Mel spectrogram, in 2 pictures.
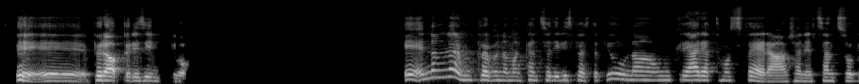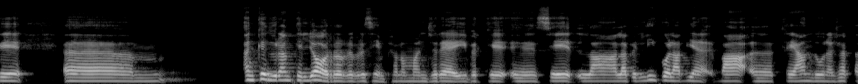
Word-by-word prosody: E -, -, +6 dB, 0.6 s
e -, -, -8 dB
però 195 Hz, -2 st, +8 dB
per 175 Hz, 0 st, -4 dB
esempio 175 Hz, -, -4 dB, 2.1 s
Eh 230 Hz, 0 st, +2 dB
no, 325 Hz, +6 st, -3 dB
non 335 Hz, +2 st, -8 dB
è 350 Hz, -, +3 dB
m 205 Hz, -1 st, -4 dB
proprio 205 Hz, -2 st, 0 dB
una 190 Hz, -1 st, -4 dB
mancanza 190 Hz, +1 st, -6 dB
di 190 Hz, -, -3 dB
rispetto, 190 Hz, -2 st, -5 dB
è -, -, -14 dB
più 250 Hz, +3 st, -6 dB
un 230 Hz, -4 st, -2 dB
un 200 Hz, -1 st, -3 dB
creare 200 Hz, 0 st, +1 dB
atmosfera, 190 Hz, -8 st, -1 dB
cioè 160 Hz, +2 st, -7 dB
nel 150 Hz, 0 st, -6 dB
senso 165 Hz, 0 st, -4 dB
che, -, -, +2 dB, 0.4 s
ehm, 160 Hz, +5 st, 0 dB, 0.6 s
anche 210 Hz, +4 st, +3 dB
durante 200 Hz, -3 st, +1 dB
gli 190 Hz, -, -1 dB
horror, 155 Hz, -6 st, +6 dB
pre -, -, -5 dB
esempio, 155 Hz, -1 st, -6 dB
non 145 Hz, 0 st, -8 dB
mangerei, 145 Hz, -1 st, +1 dB
perché, 145 Hz, 0 st, -3 dB
ehm, 145 Hz, -1 st, -3 dB
se 160 Hz, +3 st, +2 dB
la 155 Hz, 0 st, 0 dB
la 155 Hz, 0 st, +2 dB
pellicola 170 Hz, 0 st, -1 dB
vie 165 Hz, -2 st, -3 dB
va, 155 Hz, 0 st, +3 dB
uhm, 145 Hz, -1 st, -5 dB
creando 155 Hz, +1 st, -1 dB
una 140 Hz, -2 st, -4 dB
certa 160 Hz, 0 st, -7 dB
170 Hz, 160 wpm, -24 LUFS, 155-200 Hz, 2.1 s, però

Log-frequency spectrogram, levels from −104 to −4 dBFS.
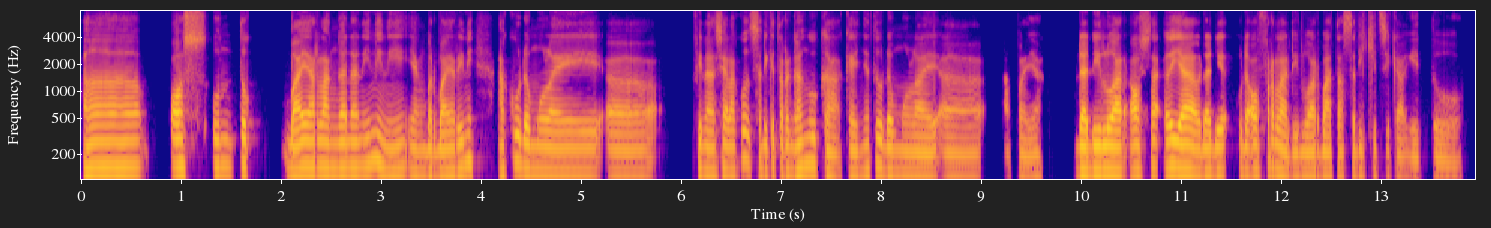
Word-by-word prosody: eee, 140 Hz, +1 st, +3 dB, 0.3 s
pos 145 Hz, -1 st, +3 dB
untuk 145 Hz, 0 st, -2 dB, 0.3 s
untuk -, -, -10 dB
bayar 140 Hz, +3 st, +6 dB
langganan 140 Hz, 0 st, +1 dB
ini 165 Hz, +3 st, -2 dB
nih, 125 Hz, -4 st, -3 dB
yang 115 Hz, -1 st, -4 dB
berbayar 115 Hz, +2 st, +1 dB
ini, 155 Hz, +4 st, -2 dB, 0.2 s
aku 150 Hz, +6 st, -1 dB
udah 135 Hz, -, +4 dB
mulai, 120 Hz, -1 st, 0 dB, 0.4 s
eee, 115 Hz, 0 st, -2 dB, 0.4 s
finansial 125 Hz, -1 st, -1 dB
aku 175 Hz, +9 st, -1 dB
sedikit 130 Hz, -6 st, -5 dB
terganggu, 130 Hz, +4 st, 0 dB
Kak, 105 Hz, -4 st, -3 dB
kayaknya 115 Hz, +2 st, -4 dB
tuh 145 Hz, -, +1 dB
udah 120 Hz, -, +2 dB
mulai, 110 Hz, -1 st, -2 dB
eee, 105 Hz, -1 st, -5 dB, 0.3 s
apa 105 Hz, -, -10 dB
ya, 100 Hz, +1 st, -8 dB, 0.3 s
udah 125 Hz, 0 st, +7 dB
di 125 Hz, -, +4 dB
luar 125 Hz, -1 st, +6 dB
offsi 130 Hz, +3 st, +2 dB, 0.2 s
ya 130 Hz, -3 st, +8 dB
udah 120 Hz, 0 st, +3 dB
di 125 Hz, +1 st, 0 dB, 0.2 s
udah 120 Hz, -, +3 dB
over 130 Hz, +3 st, +1 dB
lah 120 Hz, -4 st, +2 dB
di 105 Hz, -, -5 dB
luar 110 Hz, 0 st, -1 dB
batas 110 Hz, +2 st, -2 dB
sedikit 115 Hz, -2 st, -11 dB
sih, -, -, -10 dB
Kak, 100 Hz, -, -7 dB
gitu. 90 Hz, -3 st, -9 dB
125 Hz, 190 wpm, -24 LUFS, 110-140 Hz, 0.4 s, ya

